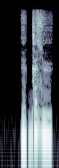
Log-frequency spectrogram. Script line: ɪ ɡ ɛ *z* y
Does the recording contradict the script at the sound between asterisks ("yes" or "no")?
no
